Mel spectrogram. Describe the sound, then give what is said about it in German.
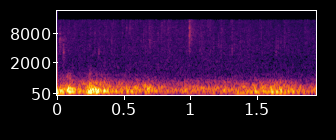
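A thunderstorm rumbles with deep, rolling thunder over steady rainfall, fairly loud, the low booming swelling early and then settling into a continuous wash of rain with no voices. “Aber wenn es Ihnen zu heiß ist, dann kann ich ja mal kurz ein Gewitter aufziehen lassen.”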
